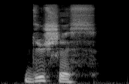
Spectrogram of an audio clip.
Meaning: duchess
- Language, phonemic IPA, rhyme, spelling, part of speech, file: French, /dy.ʃɛs/, -ɛs, duchesse, noun, LL-Q150 (fra)-duchesse.wav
